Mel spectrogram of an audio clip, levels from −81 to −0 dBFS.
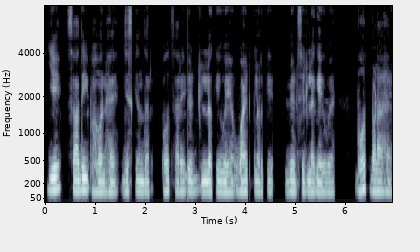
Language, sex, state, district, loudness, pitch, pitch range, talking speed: Hindi, male, Bihar, Begusarai, -19 LUFS, 115 Hz, 115-120 Hz, 190 wpm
